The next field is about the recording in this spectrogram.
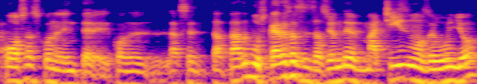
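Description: A man talks at a moderate speed while audible room echo fills the recording. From northern Mexico, Acuña, Coahuila. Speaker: physician. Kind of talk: interview testimony. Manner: halting, frequent repetitions.

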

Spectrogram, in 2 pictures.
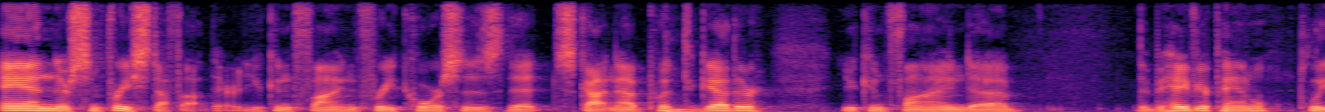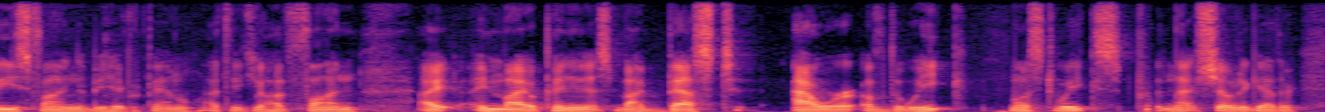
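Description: An unremarkable speaking voice with an American accent, fairly quick in pace and fairly even in intonation, on a very clean recording with a silent background. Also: man, medium pitch for a man. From Georgia, US South (Columbus area). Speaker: former army interrogator, body language author. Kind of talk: interview.

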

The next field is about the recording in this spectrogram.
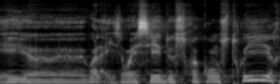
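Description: A man's dark, mellow voice at medium pitch, with ordinary pitch variation. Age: 60s. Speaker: tai chi teacher. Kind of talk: podcast monologue. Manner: hesitant with fillers.

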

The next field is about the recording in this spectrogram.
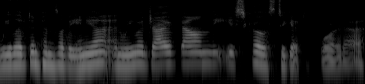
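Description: A woman with an unremarkable speaking voice talks at a fairly quick pace in a medium pitch, her intonation fairly even and the sound dry and close with no echo. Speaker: podcast co-host and editor. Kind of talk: casual chat.

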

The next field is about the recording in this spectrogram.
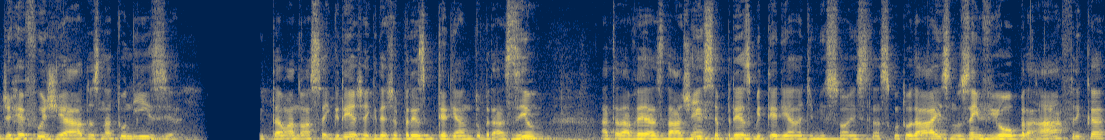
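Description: Through audible room echo comes a man's somewhat breathy voice, fairly high in pitch, with fairly even intonation. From Brazil, Minas Gerais (Triângulo Mineiro). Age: 50s. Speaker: pastor and missionary. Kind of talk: panel discussion.

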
